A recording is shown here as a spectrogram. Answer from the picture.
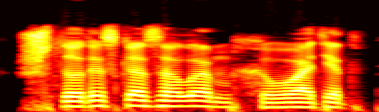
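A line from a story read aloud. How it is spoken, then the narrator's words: Quiet. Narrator (Russian): тихо произнесла Акарис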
